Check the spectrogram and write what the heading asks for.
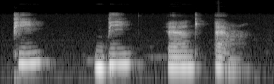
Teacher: Bilabial happens when upper and lower lips touch each other. Bilabial sounds include P, B, and M.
